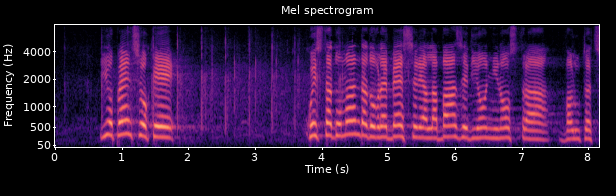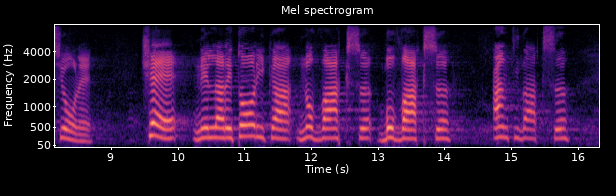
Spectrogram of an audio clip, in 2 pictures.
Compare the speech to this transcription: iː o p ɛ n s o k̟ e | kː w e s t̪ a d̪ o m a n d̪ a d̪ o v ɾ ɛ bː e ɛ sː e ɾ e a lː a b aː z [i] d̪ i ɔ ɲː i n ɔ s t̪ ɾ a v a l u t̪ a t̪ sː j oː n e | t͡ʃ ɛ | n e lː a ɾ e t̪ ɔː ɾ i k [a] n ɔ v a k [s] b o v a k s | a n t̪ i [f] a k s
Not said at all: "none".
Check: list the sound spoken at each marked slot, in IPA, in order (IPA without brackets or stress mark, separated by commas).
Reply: e, a, s, v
